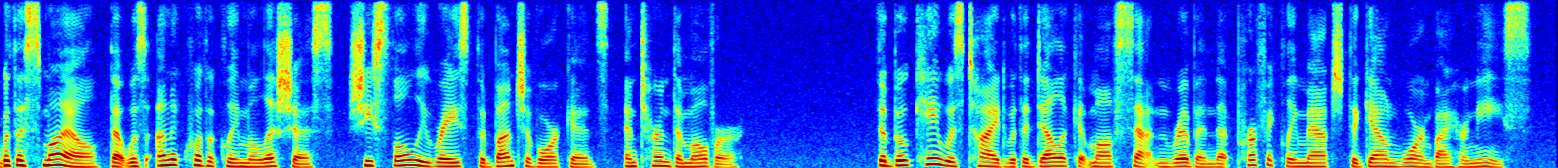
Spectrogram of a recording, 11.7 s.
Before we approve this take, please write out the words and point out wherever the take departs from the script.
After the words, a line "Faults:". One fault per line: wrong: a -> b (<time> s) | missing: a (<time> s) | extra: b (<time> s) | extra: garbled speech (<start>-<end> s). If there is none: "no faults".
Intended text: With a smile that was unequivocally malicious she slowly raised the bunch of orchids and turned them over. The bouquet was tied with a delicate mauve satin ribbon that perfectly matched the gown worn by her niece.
With a smile that was unequivocally malicious she slowly raised the bunch of orchids and turned them over. The bouquet was tied with a delicate mauve satin ribbon that perfectly matched the gown worn by her niece.
Faults:
no faults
